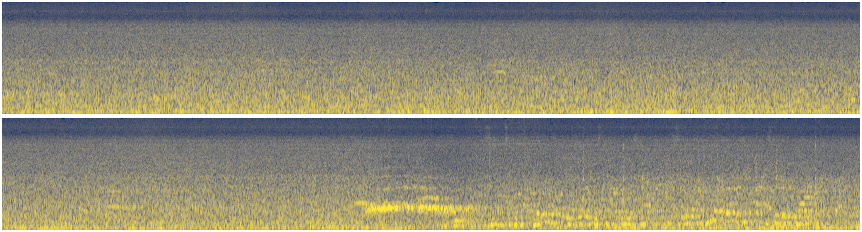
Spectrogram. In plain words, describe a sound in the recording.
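Rushing water roars steadily in a large echoing hall.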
